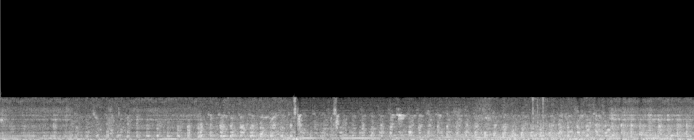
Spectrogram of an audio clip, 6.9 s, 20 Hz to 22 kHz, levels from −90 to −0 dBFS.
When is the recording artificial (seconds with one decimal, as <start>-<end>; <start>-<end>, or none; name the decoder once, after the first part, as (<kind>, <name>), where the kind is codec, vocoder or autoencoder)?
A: 0.0-0.7 (codec, SNAC); 1.3-2.0; 6.1-6.9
